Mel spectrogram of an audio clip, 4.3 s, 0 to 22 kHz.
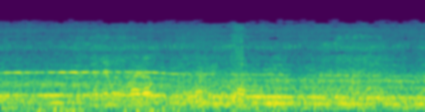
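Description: Steady whine of the electric motors and propellers of a 103-inch radio-controlled P-38 Lightning model in flight, its highest tone sliding slightly lower about a second and a half in.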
